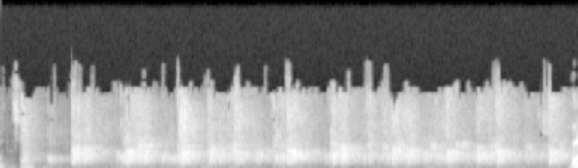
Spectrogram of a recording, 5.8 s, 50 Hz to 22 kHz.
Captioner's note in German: Beifall CDU und BÜNDNIS 90/DIE GRÜNEN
